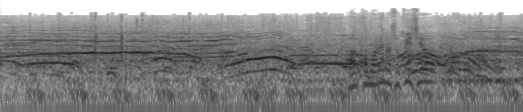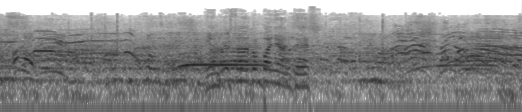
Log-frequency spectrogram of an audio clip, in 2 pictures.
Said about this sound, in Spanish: Esos son los gritos del banquillo de Carlos Alcaraz y del propio Carlos.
